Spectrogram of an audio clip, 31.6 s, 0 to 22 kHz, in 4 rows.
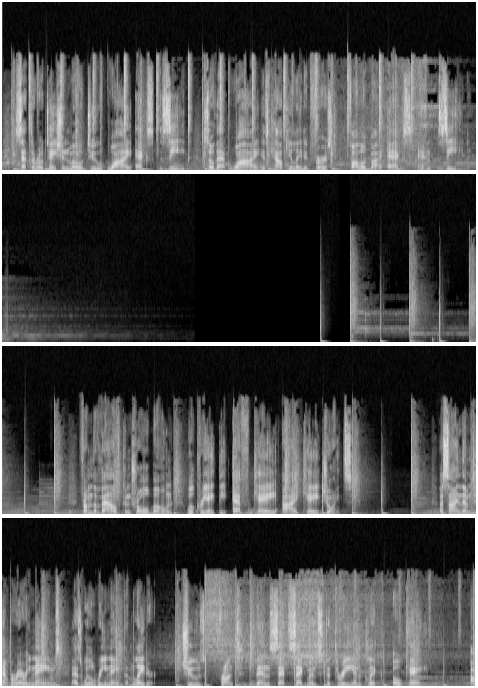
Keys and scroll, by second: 12.8 KP_3, 18.8 g, 19.0 Escape, 24.4 r, 25.2 Return.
